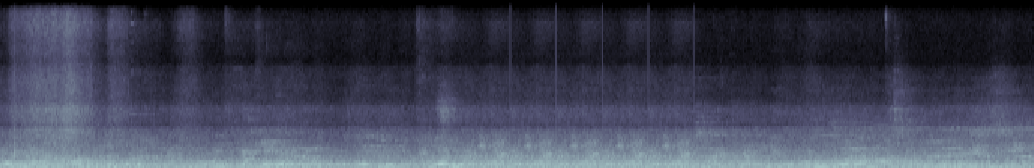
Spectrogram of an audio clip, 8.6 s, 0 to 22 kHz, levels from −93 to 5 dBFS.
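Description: From 4.25 s to 5.78 s a fragment of about 0.38 s repeats exactly, back to back, four times, like a stuck record. This is a broken-record loop, likely from the player or stream stalling and resending its last held fragment, so the audio meant for that stretch is lost.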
